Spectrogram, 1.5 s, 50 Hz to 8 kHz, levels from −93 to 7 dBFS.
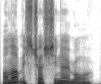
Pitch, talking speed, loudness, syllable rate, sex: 180 Hz, 235 wpm, -16 LUFS, 5.2 syllables/s, female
